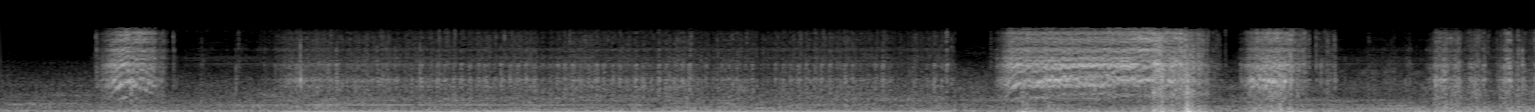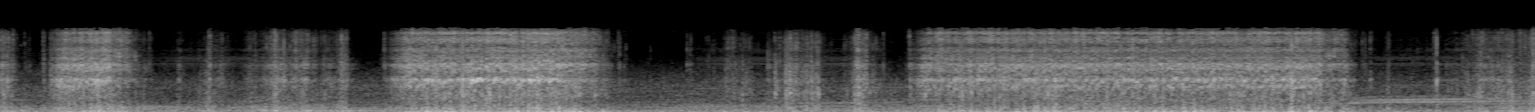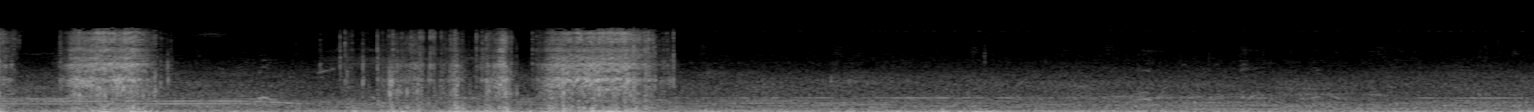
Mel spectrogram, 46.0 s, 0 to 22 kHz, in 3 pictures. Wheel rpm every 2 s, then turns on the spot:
20, 10, 30, 20, 20, 120, 30, 30, 30, 40, 90, 10, 80, 110, 60, 30, 10, 10, 50, 0, 0, 0, 0.
0-8 16-18 28-30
